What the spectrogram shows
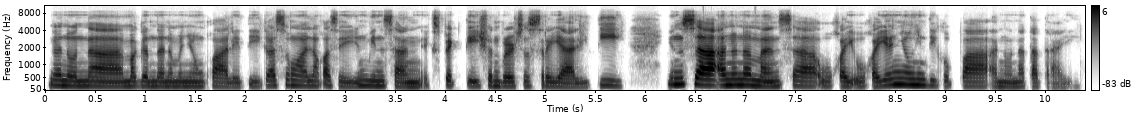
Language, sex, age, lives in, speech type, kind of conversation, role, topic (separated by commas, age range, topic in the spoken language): Filipino, female, 30-34, Philippines, conversation, advice, user, Paano ako makakapagdamit nang nakaayos at nasa uso nang hindi nasisira ang badyet ko?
